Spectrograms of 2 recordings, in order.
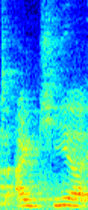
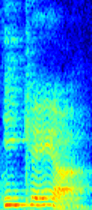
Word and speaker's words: IKEA: And then they just started laughing at us and just saying, it's not IKEA, it's IKEA. So I know that's how you're supposed to pronounce it in Swedish, but hey, I am not gonna do that.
